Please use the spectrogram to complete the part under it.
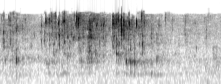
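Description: Plain water poured into a pan of chicken jalfrezi curry makes a soft, steady splashing trickle, quiet and close, with small liquid bubbling accents.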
